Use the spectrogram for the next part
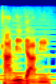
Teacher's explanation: actually accent on the last syllable of the first part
